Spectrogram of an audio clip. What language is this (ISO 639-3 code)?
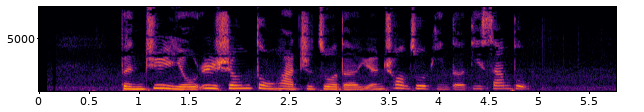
zho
